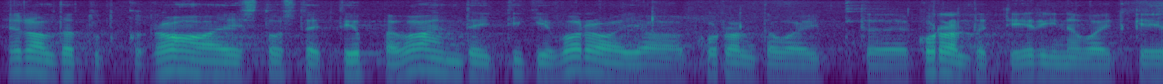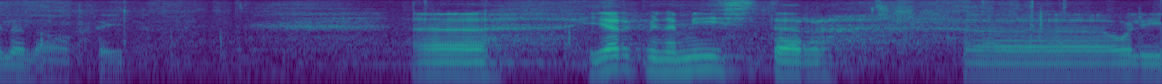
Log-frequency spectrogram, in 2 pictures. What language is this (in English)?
Estonian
